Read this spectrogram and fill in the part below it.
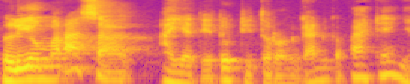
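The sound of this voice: With vocal fry and a slightly husky edge, a man speaks at medium pitch and a moderate pace.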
